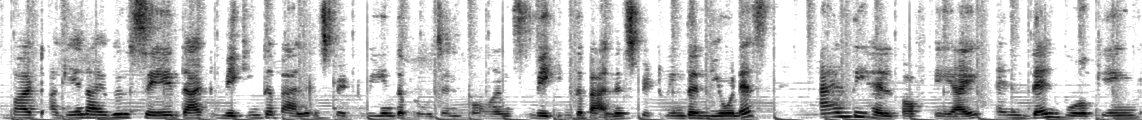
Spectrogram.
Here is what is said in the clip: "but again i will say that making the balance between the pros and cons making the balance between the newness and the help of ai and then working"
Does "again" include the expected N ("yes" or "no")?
yes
